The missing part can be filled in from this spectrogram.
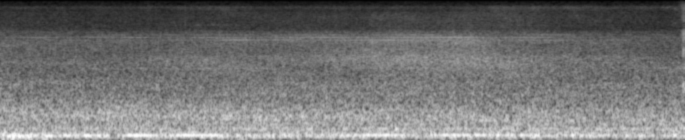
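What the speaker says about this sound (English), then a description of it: "A couple other planes coming in as well, I believe." Airplanes coming in to land at Boston Logan International Airport make a steady, distant jet rumble with a faint wavering engine whine, continuous and unbroken throughout.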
